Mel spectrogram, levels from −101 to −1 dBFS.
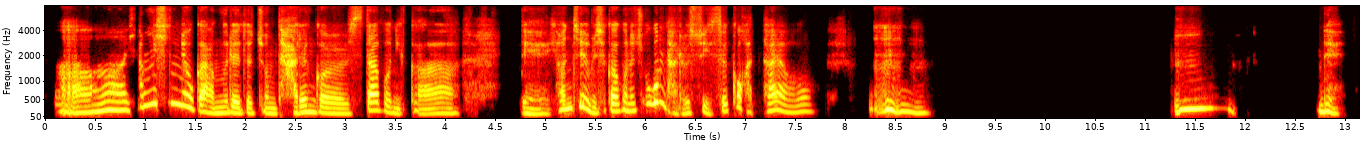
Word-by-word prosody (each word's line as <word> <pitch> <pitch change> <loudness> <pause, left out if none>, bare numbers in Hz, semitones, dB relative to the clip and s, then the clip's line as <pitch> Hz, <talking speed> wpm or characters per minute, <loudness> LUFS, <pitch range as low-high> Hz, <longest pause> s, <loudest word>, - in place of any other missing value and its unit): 아, 190 +5 +1 0.2
향신료가 360 - +1
아무래도 150 -1 0
좀 140 0 -3
다른 165 +5 +3
걸 140 -5 0
쓰다 215 - +4
보니까 135 - -4 0.6
네 130 -3 -4
현지 270 - +1
음식하고는 200 - +1
쪼금 405 - +3
다를 130 - -4
수 145 - -4
있을 155 +5 -3
것 - - +1
같아요. 185 -4 -3 0.6
음음. 180 -10 +1 2.5
음. 260 +3 +3 1.0
네. 180 -7 -1
175 Hz, 185 characters per minute, -22 LUFS, 145-225 Hz, 2.5 s, 쓰다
